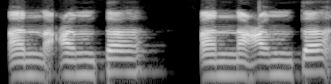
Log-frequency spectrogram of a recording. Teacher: نون کی آواز کو بغیر غننے کے صاف اور واضح پڑھا جاتا ہے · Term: نون ساکن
